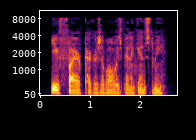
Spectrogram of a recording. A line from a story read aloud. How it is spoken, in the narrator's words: Saraja said in a cold voice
